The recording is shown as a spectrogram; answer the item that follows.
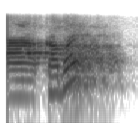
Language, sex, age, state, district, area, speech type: Urdu, male, 60+, Bihar, Supaul, rural, conversation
